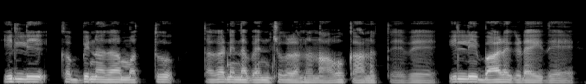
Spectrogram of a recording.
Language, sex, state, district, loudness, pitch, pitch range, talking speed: Kannada, male, Karnataka, Koppal, -21 LUFS, 105 Hz, 95-115 Hz, 110 wpm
